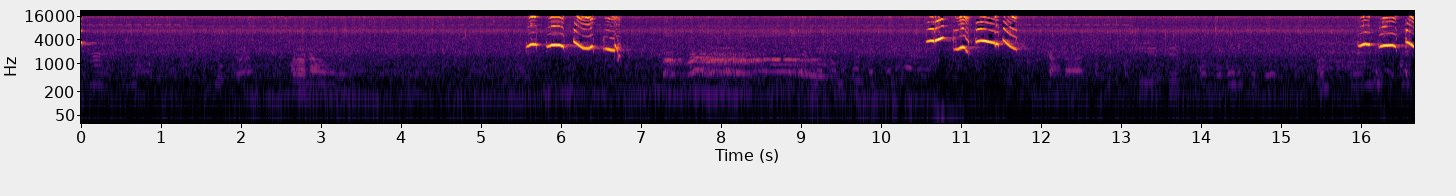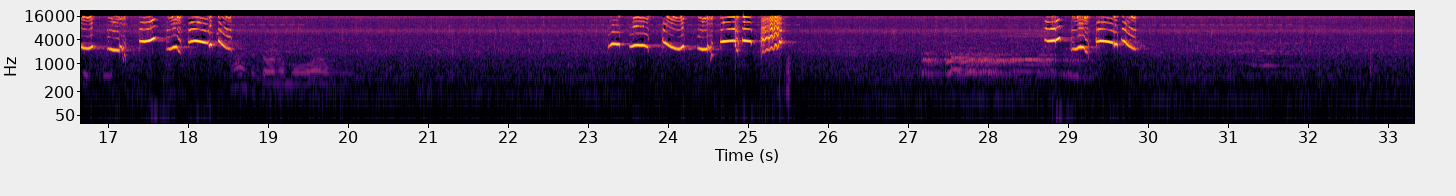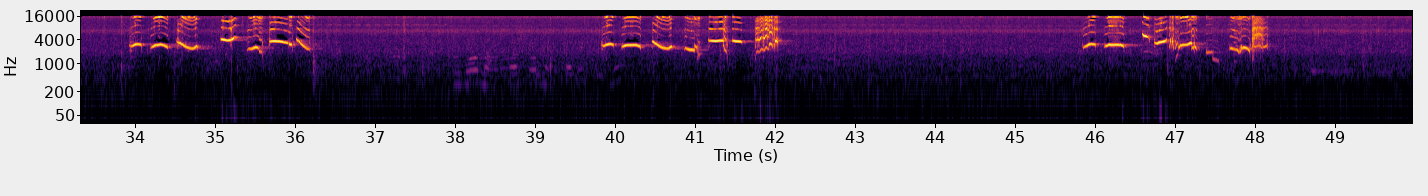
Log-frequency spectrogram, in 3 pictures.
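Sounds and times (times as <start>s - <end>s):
bird whistling song: 5.6s - 6.8s, 10.5s - 11.8s, 16.0s - 18.6s, 23.2s - 25.6s, 28.7s - 29.9s, 33.9s - 36.3s, 39.8s - 42.2s, 45.8s - 48.2s
rooster crowing: 7.2s - 9.6s, 27.1s - 29.4s.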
